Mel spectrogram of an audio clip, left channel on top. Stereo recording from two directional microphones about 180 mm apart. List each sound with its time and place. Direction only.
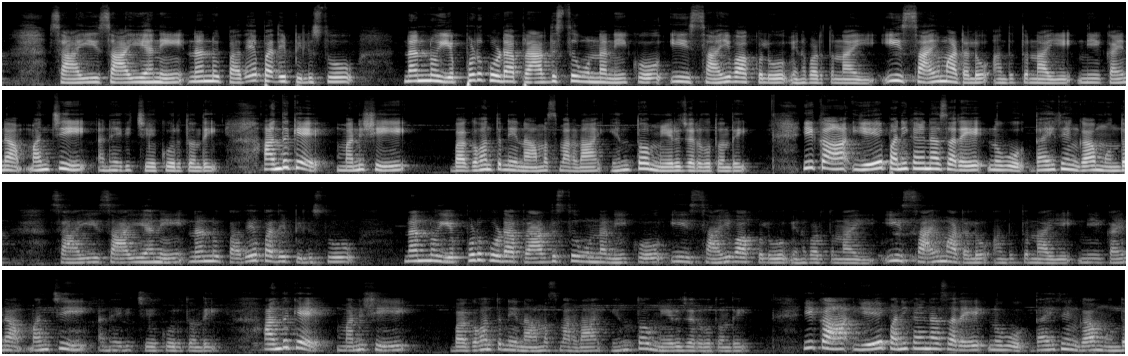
0.5 s a woman's voice: 35° left (ahead or behind)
